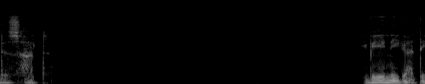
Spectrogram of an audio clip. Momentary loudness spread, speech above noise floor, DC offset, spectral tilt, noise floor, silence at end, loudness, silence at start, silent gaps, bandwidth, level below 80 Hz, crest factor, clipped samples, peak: 17 LU; over 54 dB; under 0.1%; -5 dB/octave; under -90 dBFS; 0 s; -37 LUFS; 0 s; 0.94-1.80 s, 1.93-2.49 s, 2.61-3.59 s; 10.5 kHz; -52 dBFS; 20 dB; under 0.1%; -22 dBFS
